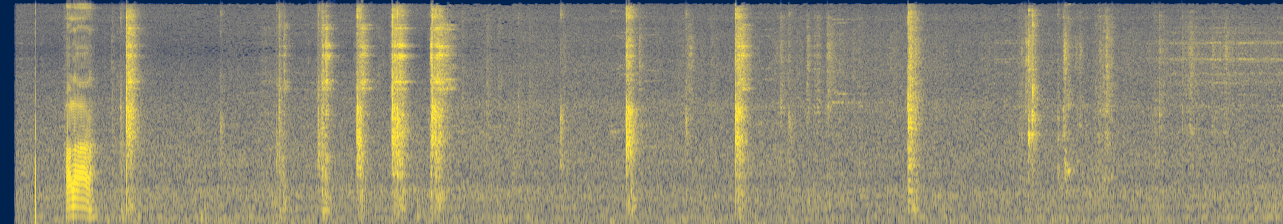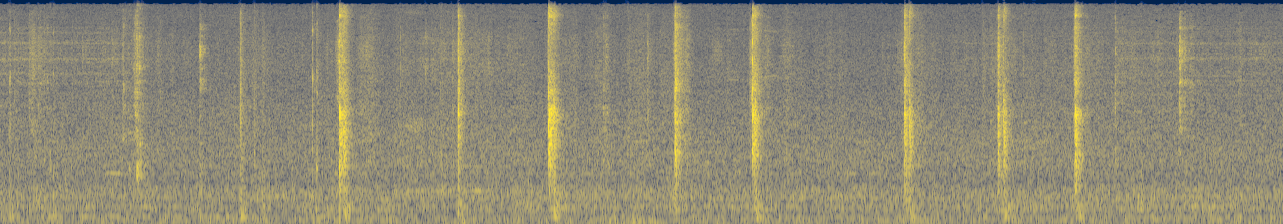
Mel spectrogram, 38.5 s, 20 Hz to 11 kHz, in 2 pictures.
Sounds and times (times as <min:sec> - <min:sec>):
Speech: 0:01.0 - 0:01.6.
